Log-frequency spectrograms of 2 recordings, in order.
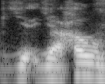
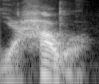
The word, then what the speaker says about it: Yahawah: pronounce these letters so you're not saying like yahovah or however you know the oppressor would pronounce it however they pronounce it with their Yiddish you convert it into the ancient Hebrew so you're saying yahawah you recognize these letters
